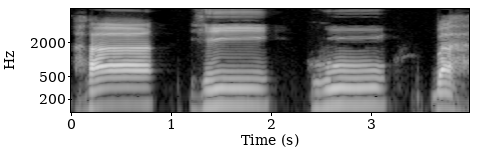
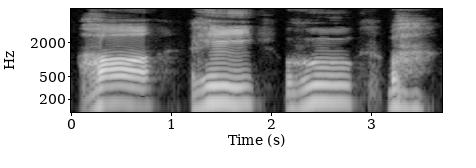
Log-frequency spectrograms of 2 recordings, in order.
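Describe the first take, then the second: First: HA, HI, HU held light, BAH ending in breath; thin ha. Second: HA darkened to HO, HI, HU, BAH from too deep; heavy, hollow-mouthed "ha, hi, hu, bah"; too deep, thick. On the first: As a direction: keep "Ha, hi, hu, bah" thin and airy. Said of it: "ha ini huruf tipis". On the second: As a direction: thicken each h and vowel deep in the throat. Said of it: "Itu terlalu dalam". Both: Shown as a demonstration.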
